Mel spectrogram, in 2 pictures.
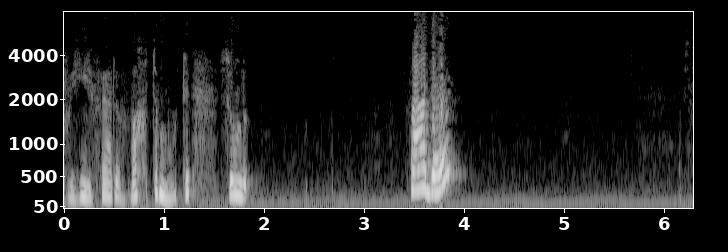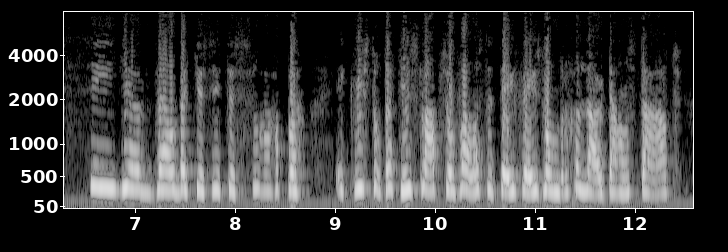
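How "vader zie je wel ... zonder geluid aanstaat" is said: louder, higher reproach to a dozing man; scolding father awake. Acted. Wife wakes her dozing husband, louder scolding reproach. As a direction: call him awake and scold him.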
